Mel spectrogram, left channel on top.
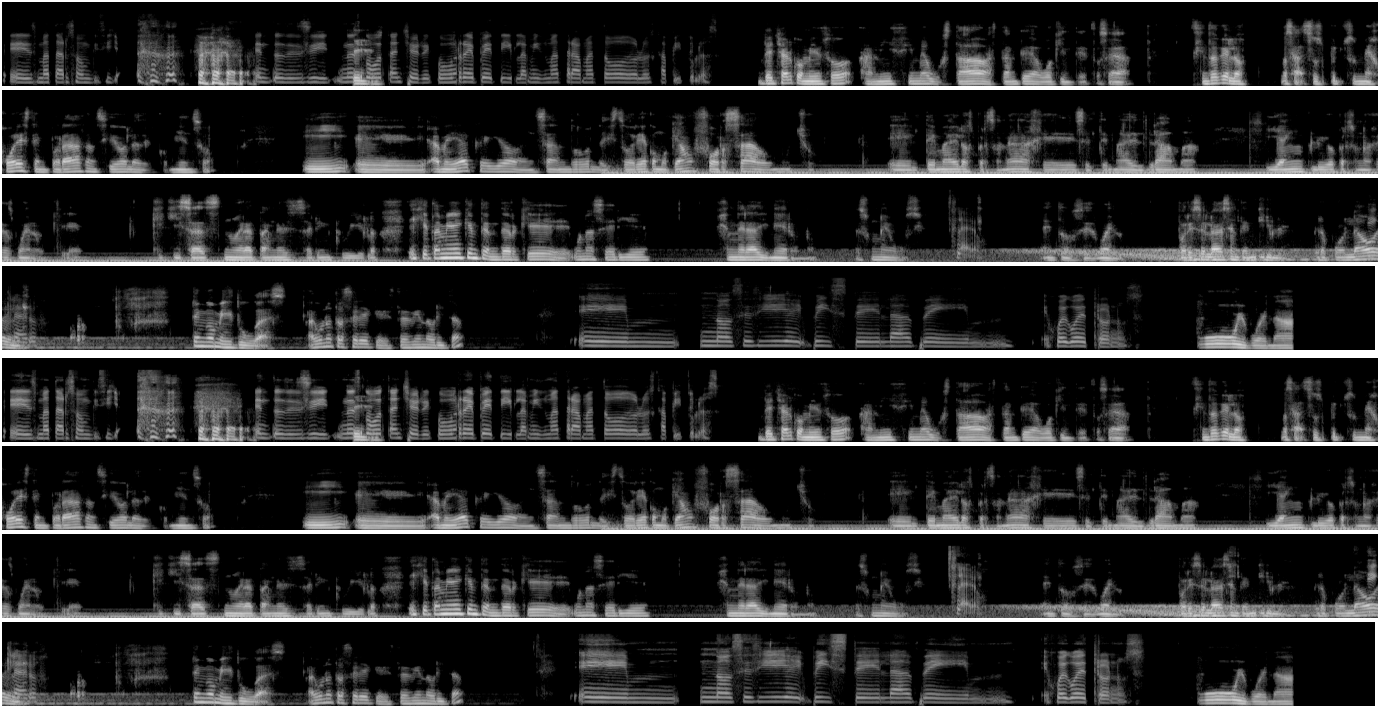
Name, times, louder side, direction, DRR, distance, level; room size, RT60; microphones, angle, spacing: voice 1, 0.1-7.2 37.0-37.4 39.8-39.9 41.2-41.6 46.6-46.8 47.0-51.4 51.7-52.7, right 5 dB, 55° right, 2.4 m, -31 dB
voice 2, 2.0-2.5 3.5-3.8 7.6-11.3 11.9-12.4 12.8-15.9 16.8-21.9 22.6-25.7 26.4-28.3 29.0-34.0 34.7-35.7 36.1-36.7 37.9-38.7 39.3-40.4 40.6-41.5 42.0-42.1 42.5-42.9 43.2-45.9 53.2-54.2, left 1 dB, 25° left, 1.0 m, -20 dB
sound 1, 19.7-32.6, equal, 45° left, 3.8 m, -28 dB
sound 2, 34.5-44.3 44.7-44.8, equal, 5° right, 4.1 m, -30 dB
open air
head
